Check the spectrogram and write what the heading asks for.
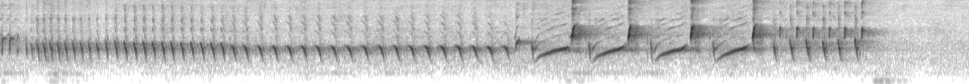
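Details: Canary singing: a long even trill of rapid repeated notes, then a few loud upswept whistles with sharp clicks, ending in a quick high buzzy roll before going quiet.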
